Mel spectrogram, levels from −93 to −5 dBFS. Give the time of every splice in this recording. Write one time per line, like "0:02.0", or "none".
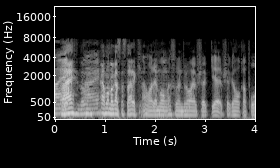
0:01.7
